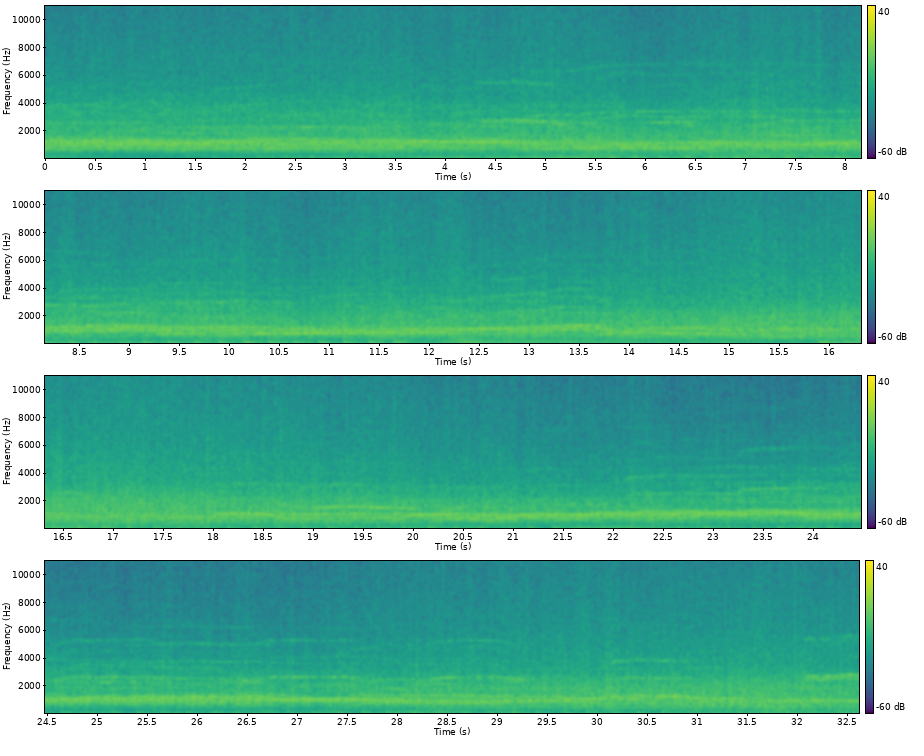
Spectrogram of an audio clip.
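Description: A studio audience applauding and cheering over music with sustained low notes, steady and loud throughout.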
